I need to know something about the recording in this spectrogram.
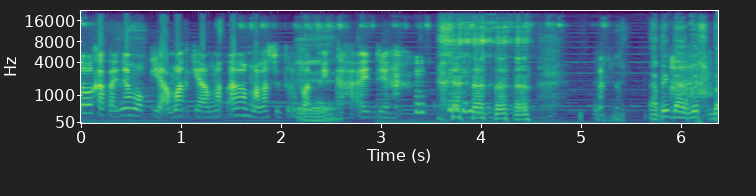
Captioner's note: tertawa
